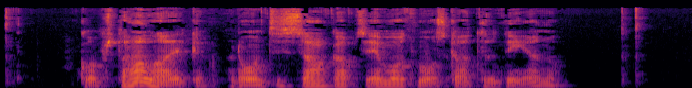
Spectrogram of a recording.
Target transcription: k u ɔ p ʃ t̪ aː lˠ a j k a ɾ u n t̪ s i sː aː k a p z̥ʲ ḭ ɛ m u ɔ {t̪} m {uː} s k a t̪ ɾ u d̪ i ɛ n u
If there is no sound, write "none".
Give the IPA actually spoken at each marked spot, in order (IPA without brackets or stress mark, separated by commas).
t̪, uː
